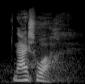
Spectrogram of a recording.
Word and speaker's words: Nashwauk: northern Minnesota, and I'm going to try to pronounce the name of the town. Nashwauk? Nashwauk.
